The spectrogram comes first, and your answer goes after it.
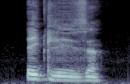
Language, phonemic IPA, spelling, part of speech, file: French, /e.ɡliz/, églises, noun, LL-Q150 (fra)-églises.wav
- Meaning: plural of église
